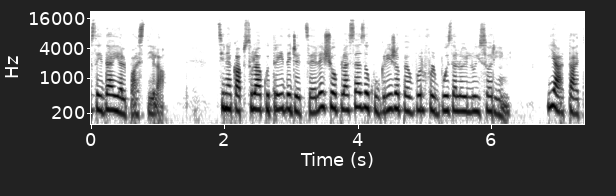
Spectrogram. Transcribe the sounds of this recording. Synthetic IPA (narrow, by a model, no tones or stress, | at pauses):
səjd̪eaje̞lpast̪ilʔa̰ | t̪sine̞kapsulakut̪ɾe̞jd̪e̞d͡ʒe̞t̪se̞le̞ʃio̞plaseazəkuɡɾiʒəpe̞vɨrfulbuze̞lujlujso̞ɾin | jat̪at̪ʲ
